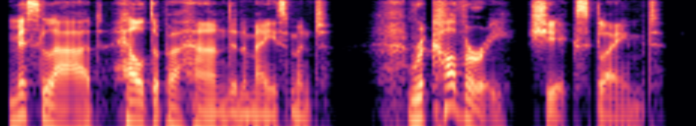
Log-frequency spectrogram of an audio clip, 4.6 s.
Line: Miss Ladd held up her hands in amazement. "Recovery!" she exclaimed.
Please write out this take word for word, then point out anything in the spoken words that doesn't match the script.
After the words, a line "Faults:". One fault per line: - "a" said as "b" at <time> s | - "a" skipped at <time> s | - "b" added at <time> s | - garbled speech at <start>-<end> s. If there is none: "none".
Miss Ladd held up her hand in amazement. "Recovery!" she exclaimed.
Faults:
- "hands" said as "hand" at 1.2 s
